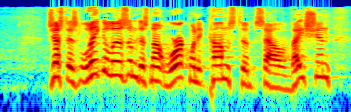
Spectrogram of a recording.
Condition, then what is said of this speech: None; typical speech.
